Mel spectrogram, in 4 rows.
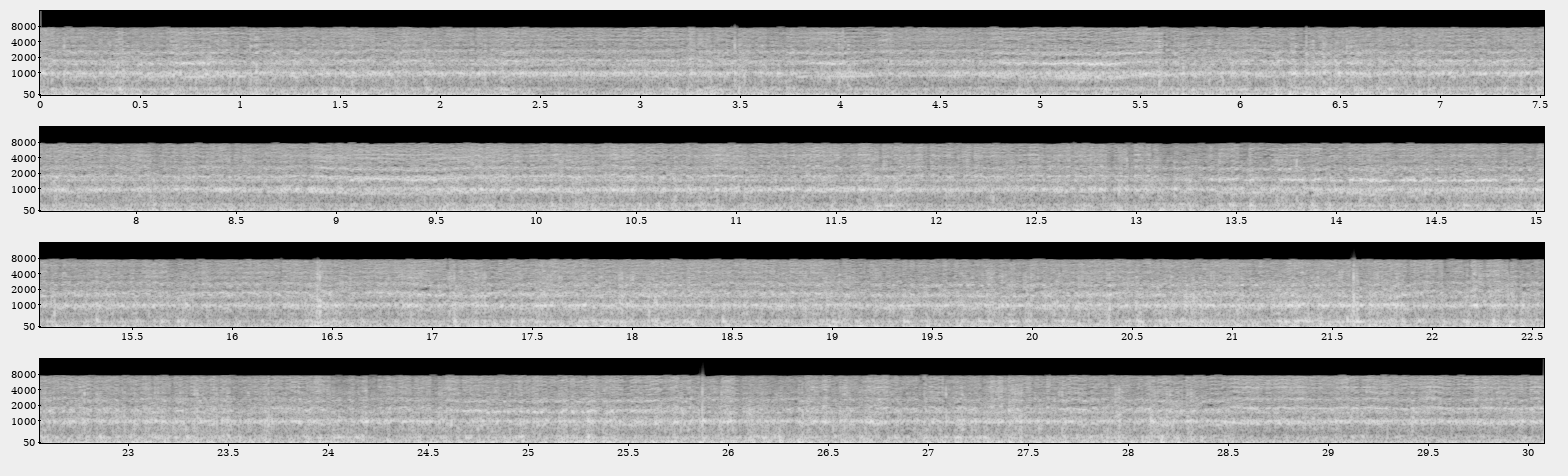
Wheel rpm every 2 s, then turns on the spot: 220, 230, 230, 230, 230, 230, 230, 210, 230, 220, 230, 240, 230, 230, 230.
none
